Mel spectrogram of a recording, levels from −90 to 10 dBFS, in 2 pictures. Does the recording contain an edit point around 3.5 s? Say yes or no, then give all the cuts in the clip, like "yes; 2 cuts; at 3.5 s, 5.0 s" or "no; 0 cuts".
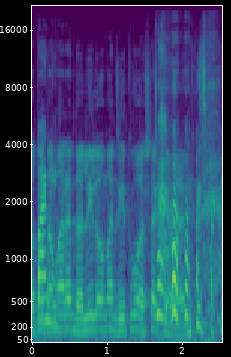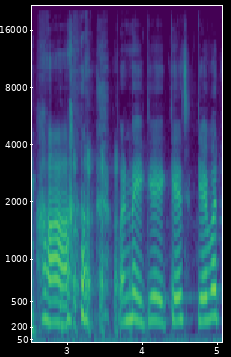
no; 0 cuts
